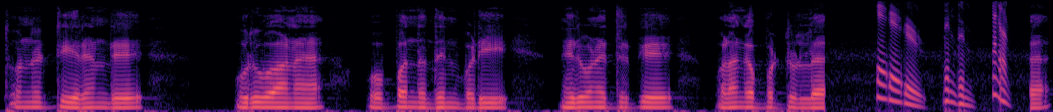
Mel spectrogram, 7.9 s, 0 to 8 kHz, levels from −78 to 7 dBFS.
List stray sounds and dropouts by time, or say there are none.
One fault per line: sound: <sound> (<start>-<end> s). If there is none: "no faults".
sound: chirp (6.6-7.6 s)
